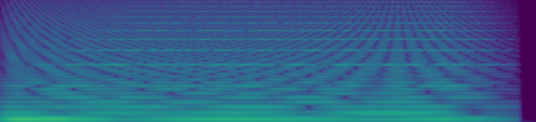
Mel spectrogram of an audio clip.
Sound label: synth c, Sweep Synths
